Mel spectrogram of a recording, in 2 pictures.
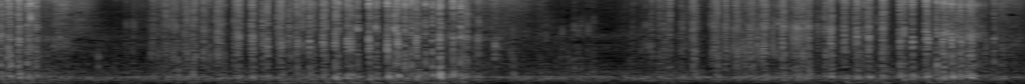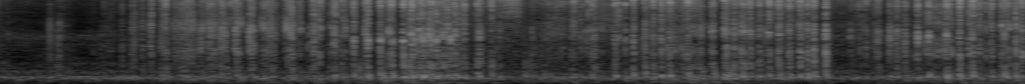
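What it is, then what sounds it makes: Leather purse being gripped and scratched. Hands grip and clutch a black leather purse while long nails tap and scratch its surface. The result is a steady, dense stream of squeaky creaks, soft scratches and crackling rustles, centered in the low-mid range and holding an even level for the whole clip.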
